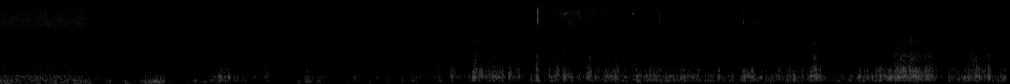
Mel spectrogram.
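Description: Near silence: faint outdoor background noise with a few soft rustles and a faint click about halfway through; no bird call.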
